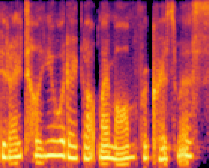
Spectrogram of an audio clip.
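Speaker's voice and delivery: whispering. Asking another speaker a question so the mom won't hear: whispering. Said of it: "I'm gonna have to whisper this".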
